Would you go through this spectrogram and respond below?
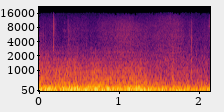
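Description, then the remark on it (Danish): A high-powered car accelerating on a stretch of gravel road with its power going to the rear wheels: a loud, steady, deep engine rumble with a rough, gritty wash layered over it, sustained without a break and with no talking. “Og noget af det, der var interessant for mig at prøve på lige præcis det her stykke grusvej, det var, hvordan fungerer den her bil, når jeg nu lægger den meget store effekt ud på baghjulene. Nu skal I høre, hvordan det lyder.”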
